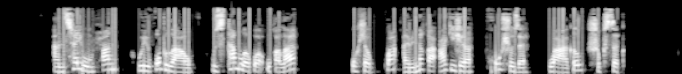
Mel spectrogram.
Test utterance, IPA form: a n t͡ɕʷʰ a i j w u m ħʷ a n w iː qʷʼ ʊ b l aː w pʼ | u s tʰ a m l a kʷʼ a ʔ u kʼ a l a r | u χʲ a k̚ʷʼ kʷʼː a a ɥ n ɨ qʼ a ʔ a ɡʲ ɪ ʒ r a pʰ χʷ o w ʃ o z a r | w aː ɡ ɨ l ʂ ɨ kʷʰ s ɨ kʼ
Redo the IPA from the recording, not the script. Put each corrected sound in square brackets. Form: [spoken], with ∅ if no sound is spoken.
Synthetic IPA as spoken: a n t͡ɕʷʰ a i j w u m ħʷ a n w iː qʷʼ ʊ b l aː w pʼ | u [z] tʰ a m l a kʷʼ a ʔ u [qʼ] a l a r | u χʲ a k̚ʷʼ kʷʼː a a ɥ n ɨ qʼ a ʔ a ɡʲ ɪ ʒ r a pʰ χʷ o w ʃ o z a r | w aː ɡ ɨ l ʂ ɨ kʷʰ s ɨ kʼ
